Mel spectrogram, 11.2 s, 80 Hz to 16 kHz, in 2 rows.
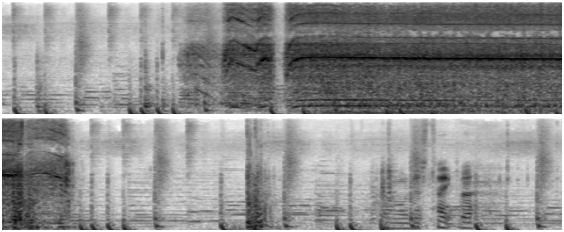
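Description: Close power drill boring the second 5mm hole in an R32 Skyline boot lid for a drag wing, one steady whine lasting about three seconds, framed by clicks and handling knocks.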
